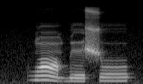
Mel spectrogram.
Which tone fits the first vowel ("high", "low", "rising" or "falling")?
falling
